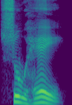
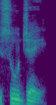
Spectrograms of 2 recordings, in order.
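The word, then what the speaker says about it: Sujey: It's Suhey. Like in Spanish, you pronounce J with a ha. There's people out there who call you Sujay.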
